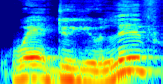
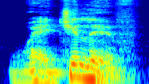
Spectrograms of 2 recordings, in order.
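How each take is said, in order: First: The auxiliary is said fully as a separate word. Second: The auxiliary is reduced and joined to where. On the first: The speaker calls it wrong. "We don't say" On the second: The speaker calls it right. "We say"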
